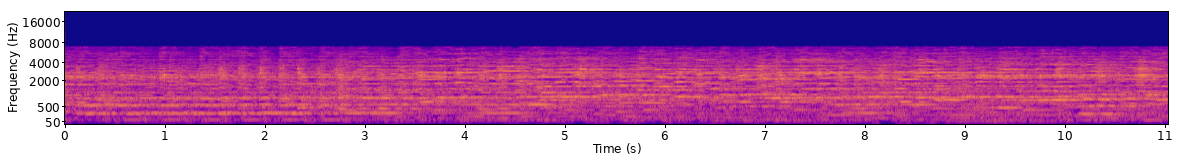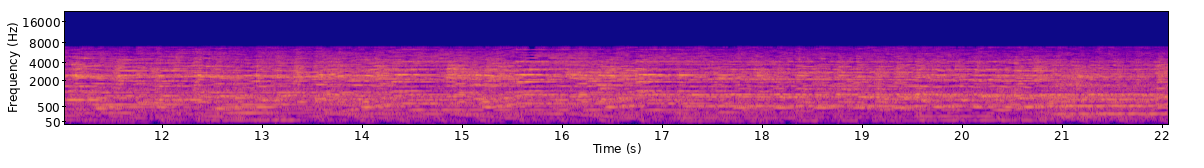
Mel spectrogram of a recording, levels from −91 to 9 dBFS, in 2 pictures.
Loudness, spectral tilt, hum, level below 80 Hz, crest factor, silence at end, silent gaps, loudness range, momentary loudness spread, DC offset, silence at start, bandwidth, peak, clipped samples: -19 LUFS; -1.5 dB/octave; none; -64 dBFS; 18 dB; 0 s; none; 5 LU; 6 LU; under 0.1%; 0 s; 7.4 kHz; -4 dBFS; under 0.1%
